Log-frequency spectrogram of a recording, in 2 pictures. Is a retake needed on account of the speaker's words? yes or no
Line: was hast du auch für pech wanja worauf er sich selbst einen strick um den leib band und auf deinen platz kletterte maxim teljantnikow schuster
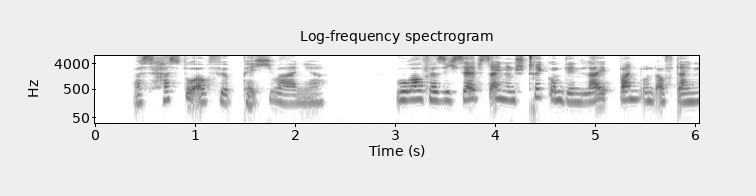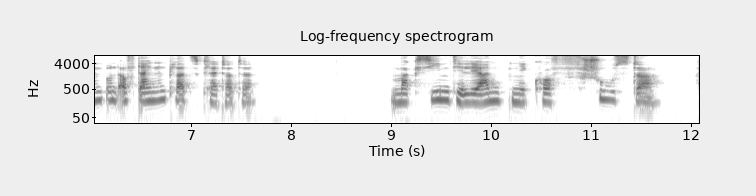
yes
